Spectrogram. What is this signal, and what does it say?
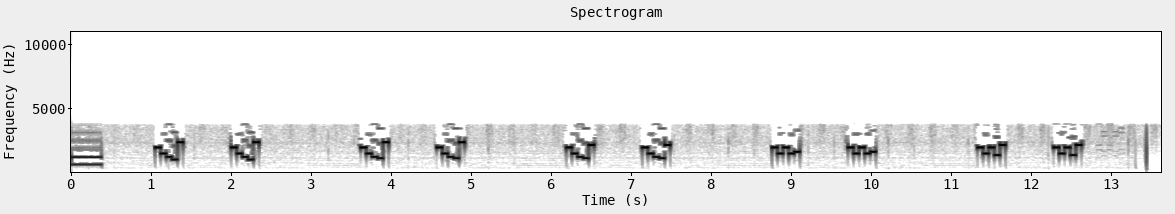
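Five-tone selective call (ZVEI), heard as quick runs of five tones, tones of about 70 ms. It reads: 85310 85310 85320 85320 85329 85329 85856 85856 85849 85849
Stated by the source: Received with an SDR; ZVEI five-tone selective call.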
